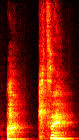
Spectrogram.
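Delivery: a slow, unvoiced gasp of effort; breathless thought. Climbing a steep hill back home, winded and breathing it out.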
